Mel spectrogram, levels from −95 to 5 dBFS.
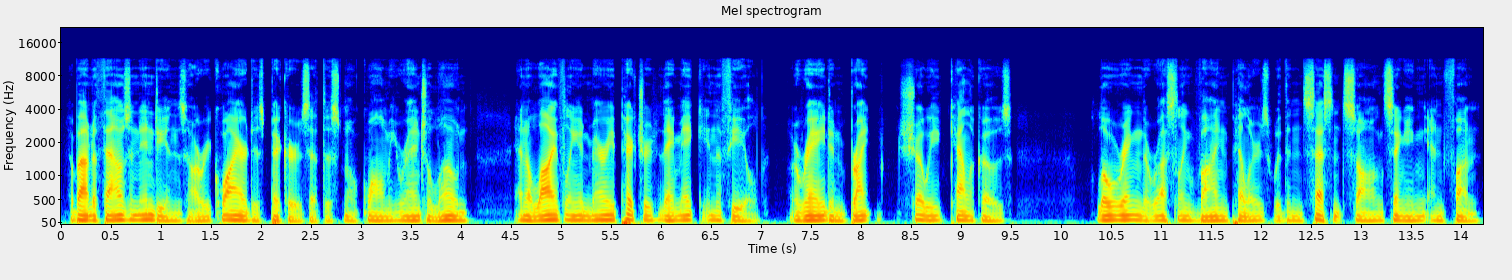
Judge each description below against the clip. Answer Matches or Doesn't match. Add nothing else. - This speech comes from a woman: Doesn't match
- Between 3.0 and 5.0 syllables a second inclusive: Doesn't match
